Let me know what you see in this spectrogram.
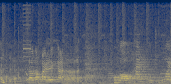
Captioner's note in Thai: หัวเราะ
